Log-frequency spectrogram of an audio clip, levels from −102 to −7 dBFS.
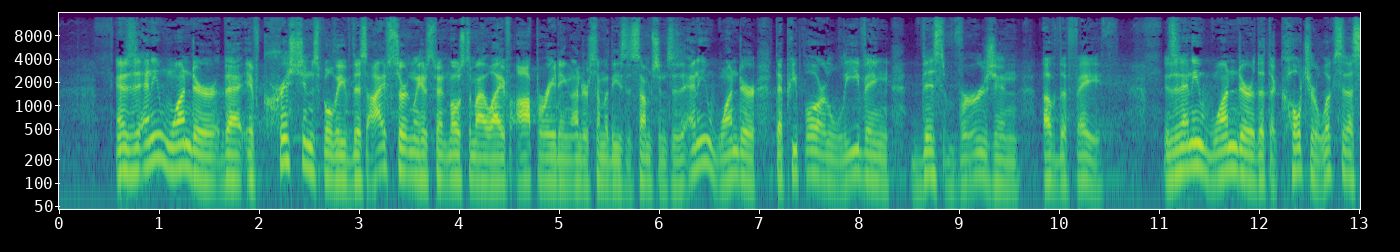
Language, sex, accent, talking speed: English, male, American, 215 wpm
